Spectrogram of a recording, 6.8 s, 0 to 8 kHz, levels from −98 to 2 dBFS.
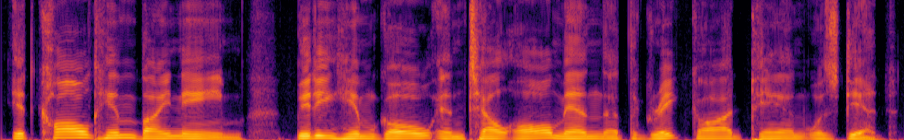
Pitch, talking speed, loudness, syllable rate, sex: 120 Hz, 170 wpm, -17 LUFS, 3.4 syllables/s, male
